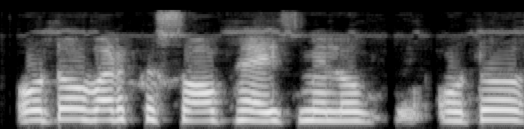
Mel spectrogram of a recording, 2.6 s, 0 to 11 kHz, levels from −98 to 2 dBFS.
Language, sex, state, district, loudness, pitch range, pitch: Hindi, female, Bihar, Muzaffarpur, -14 LUFS, 235-255 Hz, 245 Hz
